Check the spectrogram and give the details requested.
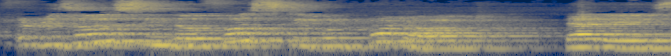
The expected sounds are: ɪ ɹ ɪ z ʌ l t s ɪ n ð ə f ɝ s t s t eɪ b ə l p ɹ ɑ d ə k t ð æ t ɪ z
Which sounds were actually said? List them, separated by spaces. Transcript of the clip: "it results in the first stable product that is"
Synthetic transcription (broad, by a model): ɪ ɹ ɪ z ʌ l t s ɪ n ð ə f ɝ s s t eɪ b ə l p ɹ ɑ d ə k t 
